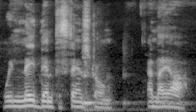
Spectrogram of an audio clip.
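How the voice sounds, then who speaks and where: A man's voice: mid-range voice, moderate pace, warm tone, slight background noise. A man from Lebanon, talking as a caller in a heated casual debate, emphatic and prone to repeating himself. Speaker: caller in a live debate stream.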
